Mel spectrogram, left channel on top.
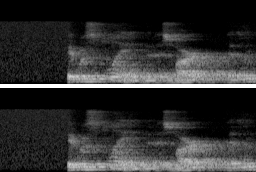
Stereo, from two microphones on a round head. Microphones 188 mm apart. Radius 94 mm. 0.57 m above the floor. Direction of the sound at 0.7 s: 45° left (ahead or behind).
